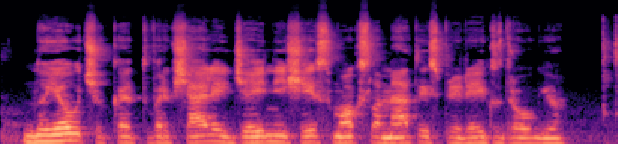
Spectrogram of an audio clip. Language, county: Lithuanian, Vilnius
